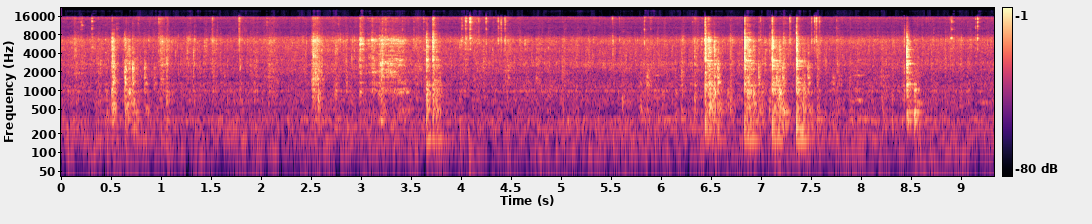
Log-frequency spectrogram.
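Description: A vegetarian tadka bubbles in a pan while a spoon stirs it, giving soft simmering hiss broken by repeated scraping and clinking strokes.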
